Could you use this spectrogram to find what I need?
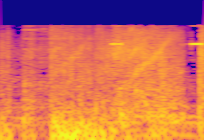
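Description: Explosions burst.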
